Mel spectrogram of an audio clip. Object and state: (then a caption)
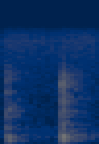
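Hollow-sounding, fully baked bread loaf. Two quick knocks on the bottom of a whole wheat bread loaf give short, low, hollow thuds with almost no ring. The hollow sound shows the loaf is good and baked through.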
